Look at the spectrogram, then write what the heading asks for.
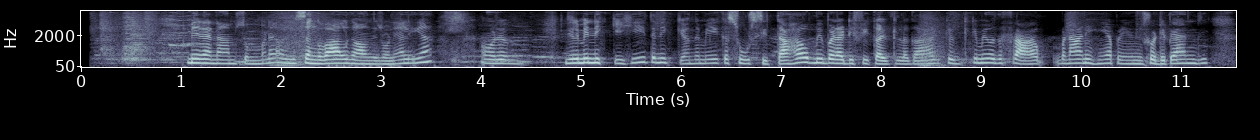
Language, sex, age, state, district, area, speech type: Dogri, female, 30-45, Jammu and Kashmir, Samba, urban, spontaneous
